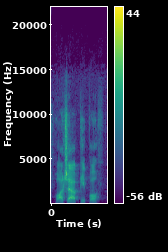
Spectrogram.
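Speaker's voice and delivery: plain reading voice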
